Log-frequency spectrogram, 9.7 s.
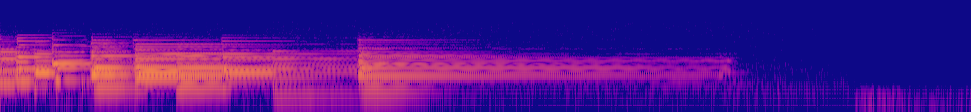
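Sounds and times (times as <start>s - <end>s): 
prelude in A flat major: 0.0s - 7.3s.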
